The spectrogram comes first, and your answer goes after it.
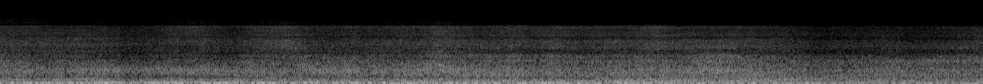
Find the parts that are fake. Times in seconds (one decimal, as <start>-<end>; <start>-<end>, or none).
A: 0.6-1.2; 1.9-3.7; 4.4-6.8; 8.4-9.4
